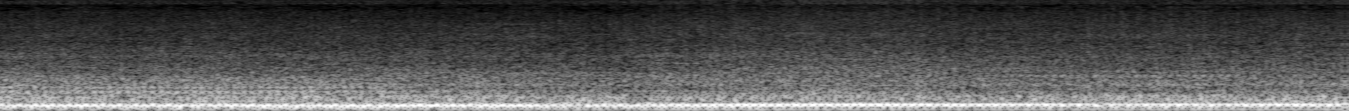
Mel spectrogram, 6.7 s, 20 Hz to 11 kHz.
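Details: 302 V8 running an air compressor, at operating temperature (160 degrees) with 9 psi fuel pressure, on re-ended plug wires: steady, even idle with a smooth low beat and no misses, knocks or ticks; normal healthy idle.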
